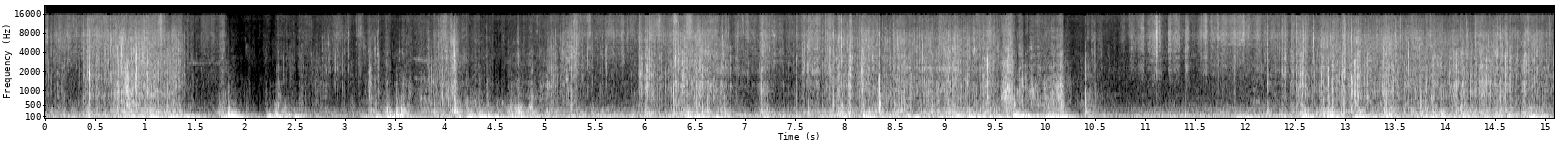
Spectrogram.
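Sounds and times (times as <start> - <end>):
dry mud crunching: 0.0 - 15.0
heavy thump: 1.7 - 2.6.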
